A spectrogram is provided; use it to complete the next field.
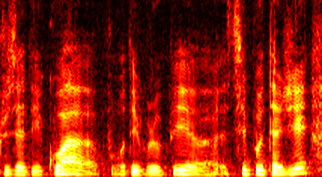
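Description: A woman speaks at a fairly slow pace. Her fairly low voice stays monotone and flat. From Spain, Barcelona. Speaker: startup founder. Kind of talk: interview.

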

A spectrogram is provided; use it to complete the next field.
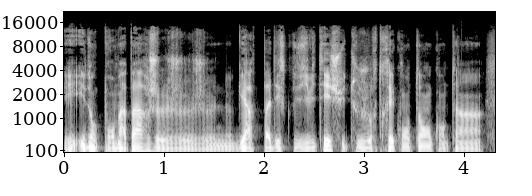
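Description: Captured in a very clean recording with a silent background and a dry, close sound with no echo, a man speaks in a very deep, low voice. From Switzerland, then Paris from age 14. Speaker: commercial real estate broker, company founder. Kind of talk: interview. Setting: in person, recorded in Bordeaux. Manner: hesitant, frequent word repetitions.

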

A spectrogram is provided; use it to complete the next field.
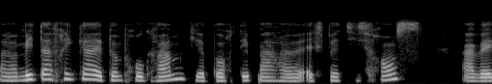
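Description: In a dry, close sound with no echo, a woman speaks at a fairly slow pace and fairly low pitch with ordinary pitch variation. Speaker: consultant and entrepreneur. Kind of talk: interview.

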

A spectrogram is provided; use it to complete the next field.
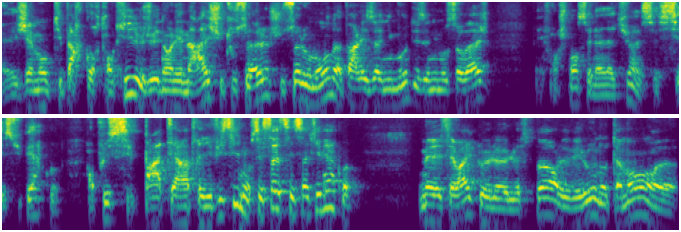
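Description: Talking fairly quickly at a medium pitch, a man has an ordinary speaking voice. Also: lively intonation. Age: 50s. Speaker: truck driver and patient. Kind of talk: testimony.

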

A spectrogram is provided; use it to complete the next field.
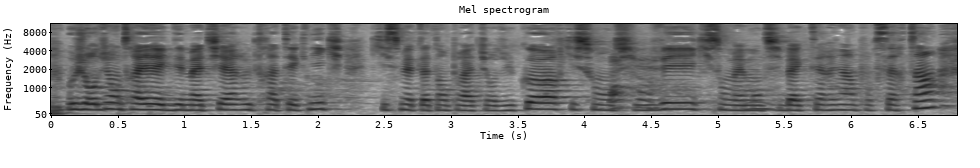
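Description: Against noticeable background noise, a woman at medium pitch talks fairly quickly with fairly even intonation and hardly any pauses. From Var, southern France (Hyères). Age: 30s. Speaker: entrepreneur, cancer survivor. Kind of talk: casual interview. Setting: in person at guest's office.

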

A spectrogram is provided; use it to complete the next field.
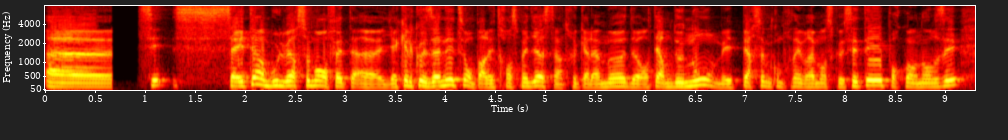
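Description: A man with an ordinary speaking voice, fairly high in pitch, talks at a fairly quick pace with hardly any pauses and ordinary pitch variation. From France, Alsace. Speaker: video game transmedia director. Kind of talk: casual chat.

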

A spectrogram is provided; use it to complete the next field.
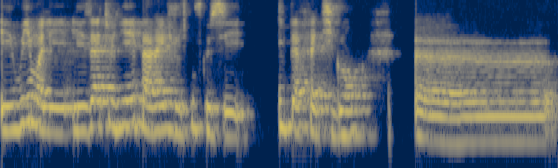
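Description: This woman's voice has a dark, mellow tone and a fairly high pitch. Her intonation is lively, and she speaks at a very slow pace. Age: 30s. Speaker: tarot reader. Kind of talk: interview.

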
